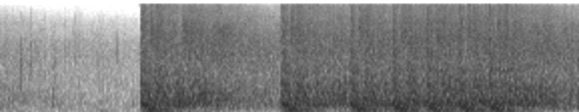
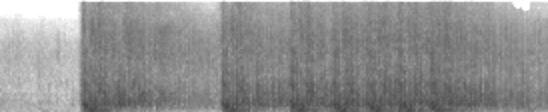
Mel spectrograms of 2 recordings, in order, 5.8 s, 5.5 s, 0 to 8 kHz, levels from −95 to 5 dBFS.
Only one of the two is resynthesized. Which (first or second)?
second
